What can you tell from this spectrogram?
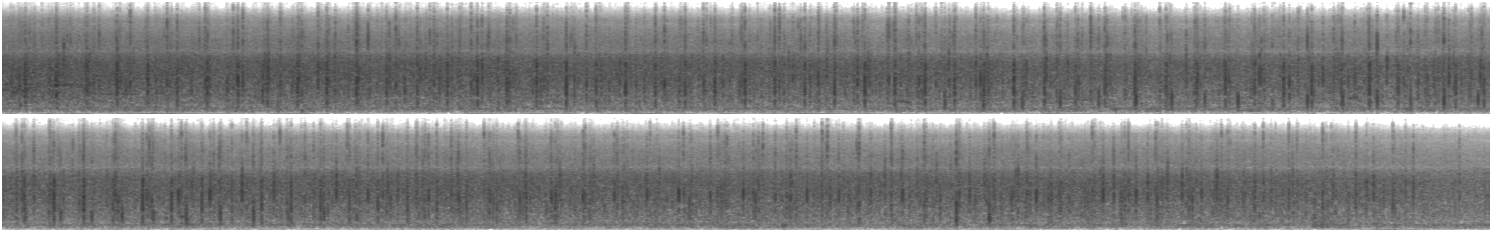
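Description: A large crowd applauding in a sustained standing ovation, a dense steady clatter of many hands clapping that dies away near the end.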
